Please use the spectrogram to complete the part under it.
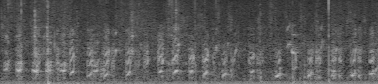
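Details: Pet guinea pig babies, three weeks old, with their mother: rhythmic, closely spaced chirping squeaks repeating throughout, some rising at the end, against a low steady background hum.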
